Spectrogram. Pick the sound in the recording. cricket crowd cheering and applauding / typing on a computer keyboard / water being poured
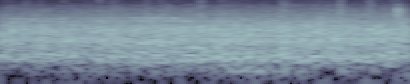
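cricket crowd cheering and applauding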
